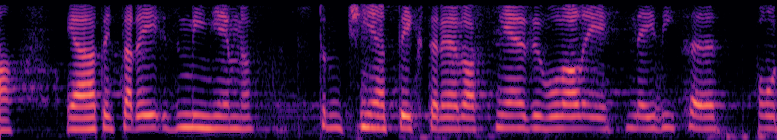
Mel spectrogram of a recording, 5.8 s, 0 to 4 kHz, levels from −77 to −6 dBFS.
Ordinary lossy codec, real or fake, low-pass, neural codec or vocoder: AAC, 24 kbps; fake; 3.6 kHz; codec, 16 kHz, 1 kbps, X-Codec, HuBERT features, trained on balanced general audio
